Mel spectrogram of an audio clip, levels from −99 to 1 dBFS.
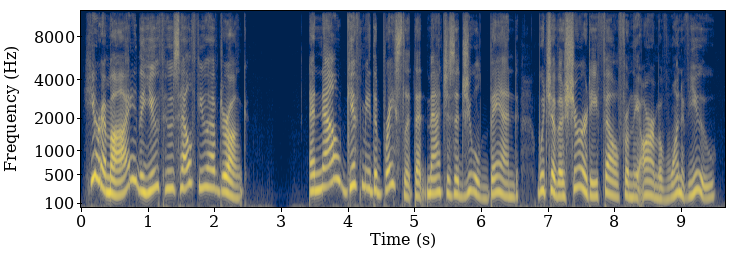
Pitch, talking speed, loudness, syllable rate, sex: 240 Hz, 205 wpm, -17 LUFS, 5.4 syllables/s, female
